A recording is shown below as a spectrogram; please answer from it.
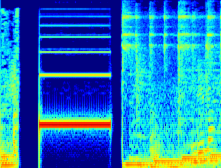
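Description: A single loud, steady electronic beep, one pure high tone held for about three quarters of a second and cut off sharply, set between the end of one music track and the start of another with tambourine and drums.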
